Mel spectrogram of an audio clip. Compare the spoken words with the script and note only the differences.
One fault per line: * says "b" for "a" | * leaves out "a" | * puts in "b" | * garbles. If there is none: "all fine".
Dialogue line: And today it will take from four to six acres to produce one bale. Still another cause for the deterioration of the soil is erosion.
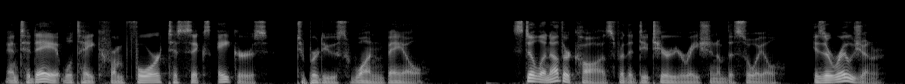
all fine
